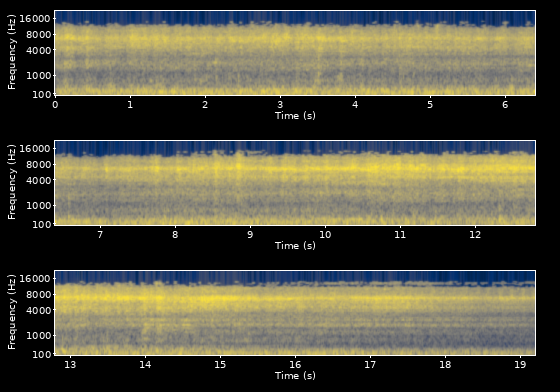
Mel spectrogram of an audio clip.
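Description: Freight cars of a long Florida East Coast Railway freight train rolling past steadily on steel wheels over the rails, a continuous low-heavy noise that eases a little near the end.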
